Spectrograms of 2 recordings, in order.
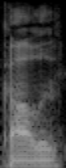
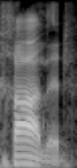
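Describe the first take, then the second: First: The name starts with a plain K sound. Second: The name starts with a rough throaty sound. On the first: This is the easier version given to other people. "I just tell people" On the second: This is how the family says the name. "they say Khalid"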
